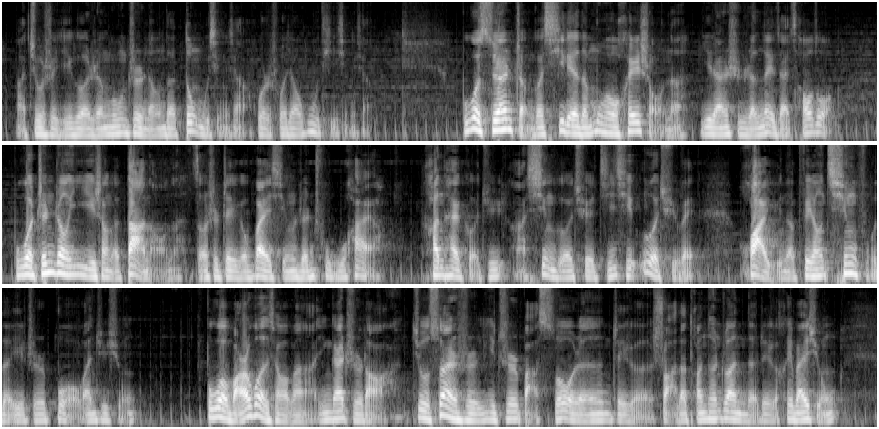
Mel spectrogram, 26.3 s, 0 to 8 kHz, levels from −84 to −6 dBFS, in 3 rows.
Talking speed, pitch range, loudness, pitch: 295 characters per minute, 100-120 Hz, -18 LUFS, 105 Hz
